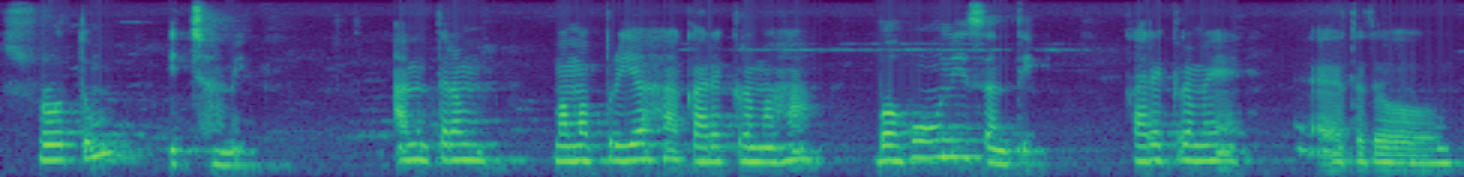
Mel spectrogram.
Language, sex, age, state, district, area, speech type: Sanskrit, female, 30-45, Karnataka, Shimoga, rural, spontaneous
